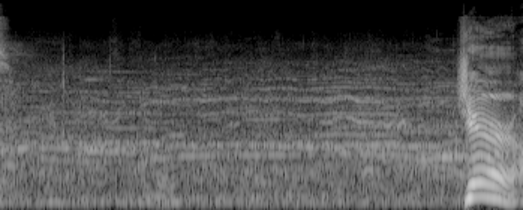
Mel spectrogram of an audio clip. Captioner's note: crowd Cheering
